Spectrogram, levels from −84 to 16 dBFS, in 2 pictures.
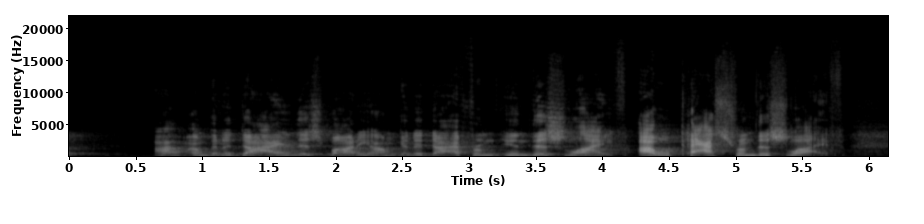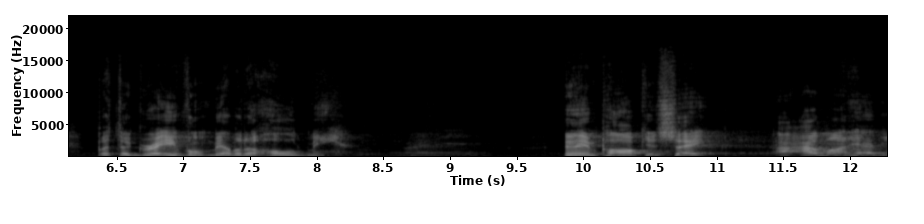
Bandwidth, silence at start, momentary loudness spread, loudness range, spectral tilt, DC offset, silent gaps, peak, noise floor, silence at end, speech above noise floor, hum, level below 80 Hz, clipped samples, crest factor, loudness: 17.5 kHz; 0 s; 14 LU; 6 LU; -2 dB/octave; under 0.1%; none; -10 dBFS; -77 dBFS; 0 s; 39 dB; none; -84 dBFS; under 0.1%; 28 dB; -36 LUFS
